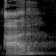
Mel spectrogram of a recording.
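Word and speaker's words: our: इसे लोग आवर भी बोलते हैं, इसका प्रोनाउंसिएशन आर ज्यादा सही होता है तो मैं यहां पर इसे आर ही कहता हूं।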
